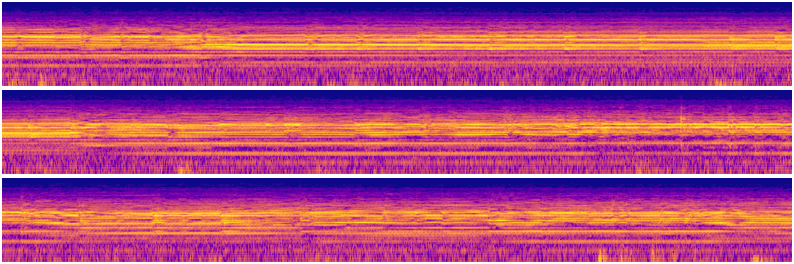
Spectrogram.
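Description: Corded electric hair clipper buzzing steadily while cutting hair, its tone shifting slightly as the blades move through the hair.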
